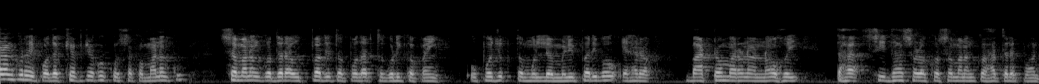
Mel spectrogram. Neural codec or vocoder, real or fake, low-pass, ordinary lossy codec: vocoder, 44.1 kHz, 128 mel bands, Pupu-Vocoder; fake; 5.4 kHz; none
